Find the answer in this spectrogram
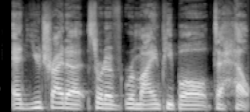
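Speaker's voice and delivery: plain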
